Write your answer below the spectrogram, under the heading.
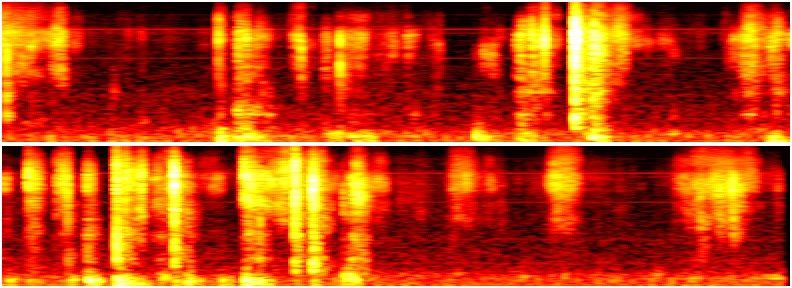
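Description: Tracing paper rustling and crackling as a sheet is lifted and folded back over the drawing paper, in a string of short, crisp bursts.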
